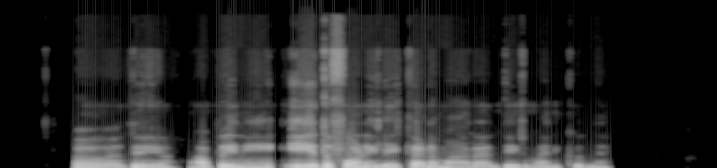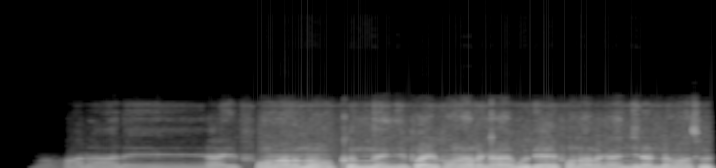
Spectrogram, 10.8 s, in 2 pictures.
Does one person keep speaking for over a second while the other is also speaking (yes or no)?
no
